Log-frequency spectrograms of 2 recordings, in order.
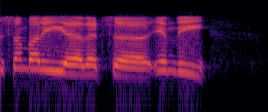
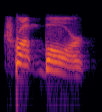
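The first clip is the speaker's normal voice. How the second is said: ordinary talk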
